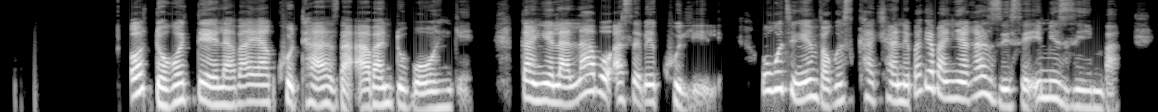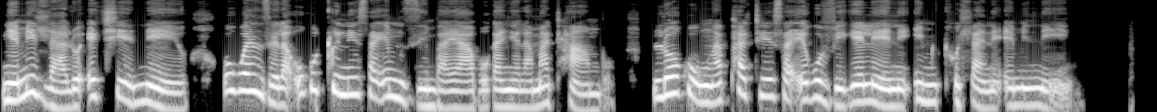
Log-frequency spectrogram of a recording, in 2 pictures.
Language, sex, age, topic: North Ndebele, female, 36-49, health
